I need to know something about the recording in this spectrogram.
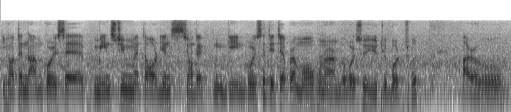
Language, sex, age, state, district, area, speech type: Assamese, male, 18-30, Assam, Kamrup Metropolitan, urban, spontaneous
